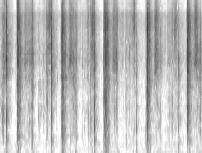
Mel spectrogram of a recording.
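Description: A deck of oracle cards being shuffled by hand, the cards slapping together in short, quick strokes, about three or four a second and unevenly spaced.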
